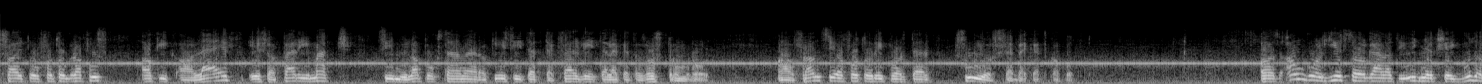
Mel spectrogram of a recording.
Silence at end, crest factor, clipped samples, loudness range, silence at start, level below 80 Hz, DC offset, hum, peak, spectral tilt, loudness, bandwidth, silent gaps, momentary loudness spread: 0 s; 12 dB; under 0.1%; 3 LU; 0 s; -40 dBFS; under 0.1%; none; -6 dBFS; -10.5 dB/octave; -19 LUFS; 5.4 kHz; none; 12 LU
